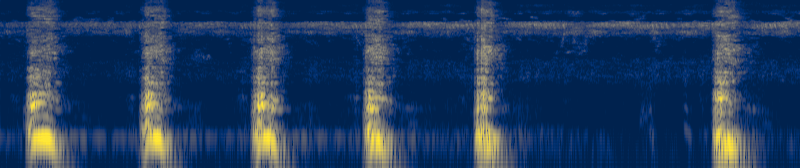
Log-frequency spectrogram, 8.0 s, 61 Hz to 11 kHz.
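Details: Lioness of the Ntsevu pride, recorded 29 March 2024 in the Kruger/Sabi Sands area, gives a powerful series of deep grunting roars, six low bursts about one second apart slowing toward the end, with a faint steady hum behind.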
